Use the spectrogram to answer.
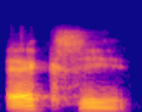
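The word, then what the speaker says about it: έξι: In Greek, exi. Okay, it's pronounced exi is six.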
